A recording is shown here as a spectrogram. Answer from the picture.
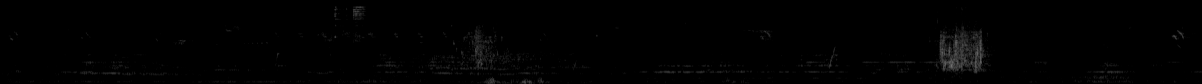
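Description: Faint bird chirps, with a few short rushing bursts of noise: a weak one about three and a half seconds in, another near five seconds, and the loudest just after nine seconds.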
